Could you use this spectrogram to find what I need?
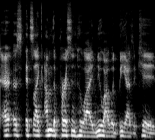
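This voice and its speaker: A man's unremarkable speaking voice, fairly quick, with fairly even intonation on a very clean recording with a silent background. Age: 20s. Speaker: podcast co-host. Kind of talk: casual chat. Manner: rambling with many fillers.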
